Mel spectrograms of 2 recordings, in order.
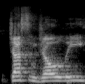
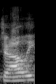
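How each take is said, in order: First: The name sounds like the surname Jolie. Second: The name sounds like the word jolly. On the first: "pronounce that like like Angelina Jolie?" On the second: "Is it Jolly?"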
